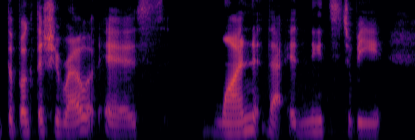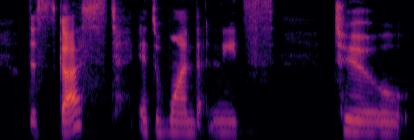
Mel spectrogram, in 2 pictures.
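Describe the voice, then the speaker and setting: A woman's voice: lowish voice, fairly even intonation, takes it slowly, fairly bright tone, no echo. A woman hosting a podcast, chatting casually, searching for words and laughing easily. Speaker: podcast host. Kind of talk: casual interview chat.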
